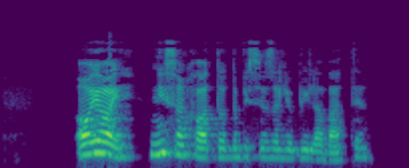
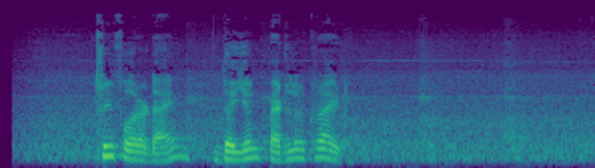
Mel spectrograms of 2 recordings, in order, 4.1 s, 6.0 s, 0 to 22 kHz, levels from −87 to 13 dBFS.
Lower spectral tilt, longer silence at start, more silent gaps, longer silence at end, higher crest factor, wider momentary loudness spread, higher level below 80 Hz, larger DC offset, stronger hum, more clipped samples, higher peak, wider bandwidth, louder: second, -4 dB/octave vs -6 dB/octave; first, 0.75 s vs 0.15 s; neither; first, 0.45 s vs 0 s; about the same, 18 dB vs 20 dB; about the same, 20 LU vs 18 LU; about the same, -72 dBFS vs -68 dBFS; neither; neither; neither; about the same, 0 dBFS vs -2 dBFS; second, 9.2 kHz vs 16 kHz; first, -16 LUFS vs -20 LUFS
